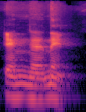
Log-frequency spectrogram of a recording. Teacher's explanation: So it is not engane but engane. So the nasal sound. So make the sound softer. So not the ga sound but nga sound.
